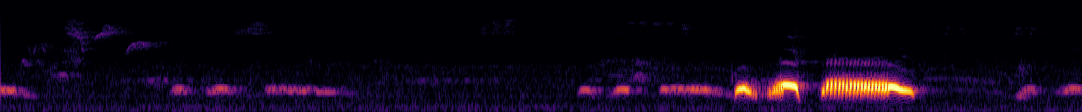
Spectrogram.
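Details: Decoy spotted dove in thổ bầu voice, calling to provoke fighting: quiet muffled coos, then a rising burst of two clipped coos and a burred, throaty longer coo.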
